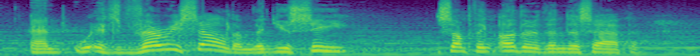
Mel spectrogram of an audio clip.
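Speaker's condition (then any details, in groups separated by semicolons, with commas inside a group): No condition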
